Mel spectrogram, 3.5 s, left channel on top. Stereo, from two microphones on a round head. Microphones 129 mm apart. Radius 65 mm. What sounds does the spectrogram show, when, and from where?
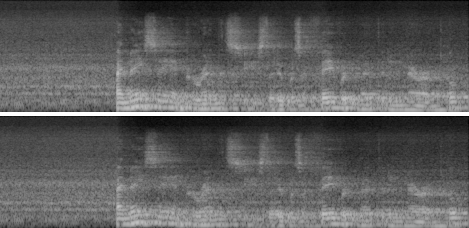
0.9 s a man speaking: 20° left (ahead or behind), 0.9 m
